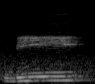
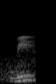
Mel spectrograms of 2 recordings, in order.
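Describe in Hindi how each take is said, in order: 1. स्वर को लंबा खींचा गया है। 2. स्वर छोटा है। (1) "थोड़ा लंबा इसको करते हैं" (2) "बी था"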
